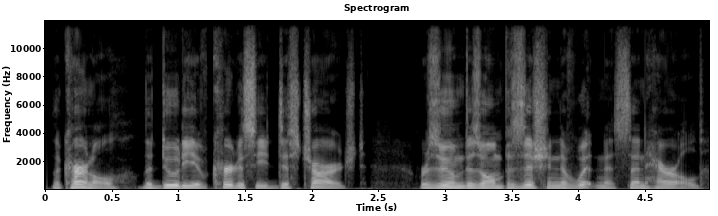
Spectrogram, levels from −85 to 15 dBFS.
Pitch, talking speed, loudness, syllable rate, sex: 140 Hz, 180 wpm, -22 LUFS, 6.4 syllables/s, male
